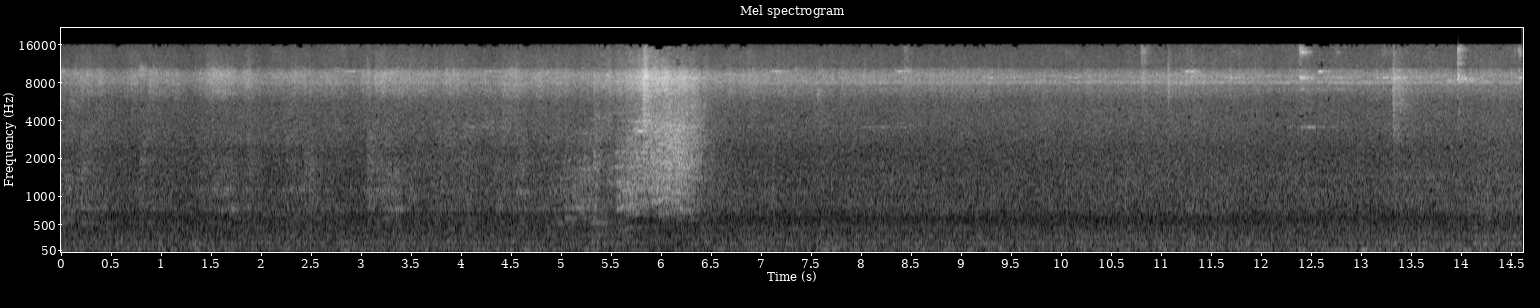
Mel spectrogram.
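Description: A moving walkway hums and rumbles steadily.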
